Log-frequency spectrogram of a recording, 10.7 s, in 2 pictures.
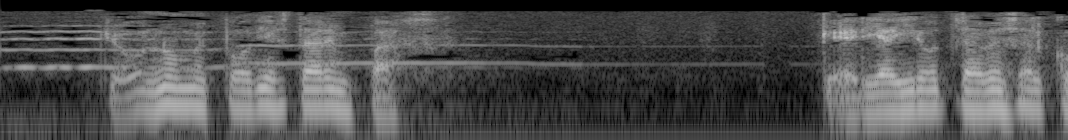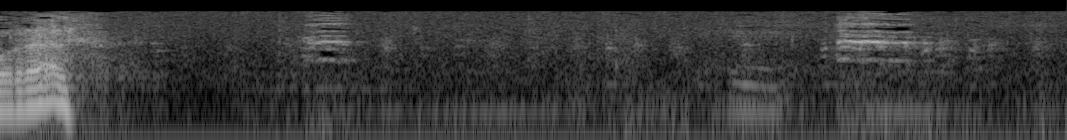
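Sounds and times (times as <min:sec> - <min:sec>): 
speech: 0:00.6 - 0:02.2, 0:04.1 - 0:05.9
hens clucking: 0:06.1 - 0:10.6.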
